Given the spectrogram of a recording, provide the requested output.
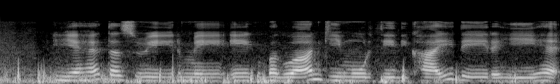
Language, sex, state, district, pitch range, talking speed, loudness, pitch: Hindi, female, Haryana, Charkhi Dadri, 165-185 Hz, 115 wpm, -17 LUFS, 175 Hz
